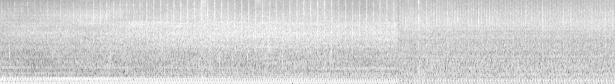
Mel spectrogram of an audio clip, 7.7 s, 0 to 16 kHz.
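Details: 2007 Ford Focus SE 2.0 petrol, warm after a few minutes of running, just after replacing the belt tensioner, idler pulley and serpentine belt and refitting the engine mount: steady idle with no belt squeal, quieter than before, with only old tired-engine background clatter.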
